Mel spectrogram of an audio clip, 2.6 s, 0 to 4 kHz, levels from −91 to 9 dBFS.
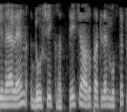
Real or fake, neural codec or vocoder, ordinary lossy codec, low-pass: fake; codec, 24 kHz, 1.2 kbps, DualCodec; MP3, 24 kbps; 3.6 kHz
